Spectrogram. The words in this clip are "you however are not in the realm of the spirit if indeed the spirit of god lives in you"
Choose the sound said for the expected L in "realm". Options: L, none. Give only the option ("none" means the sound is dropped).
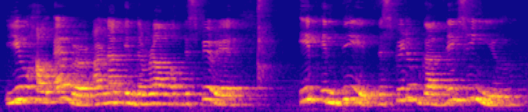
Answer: none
